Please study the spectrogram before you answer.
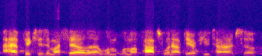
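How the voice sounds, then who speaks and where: Low-voiced man on a tinny phone line. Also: fairly even intonation, a little fast, slight background noise. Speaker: call-in guest from prison. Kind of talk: casual phone chat. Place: prison, on a phone call.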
